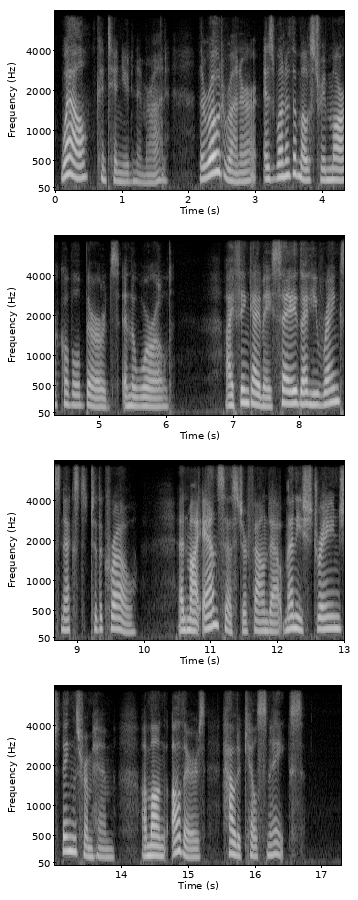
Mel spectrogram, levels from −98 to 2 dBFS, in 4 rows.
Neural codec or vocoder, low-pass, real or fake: codec, 16 kHz in and 24 kHz out, 0.8 kbps, FocalCodec, streaming, 65536 codes; 7.2 kHz; fake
